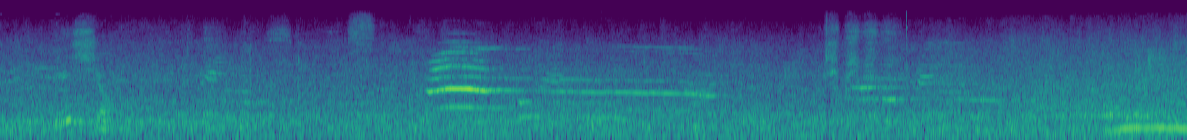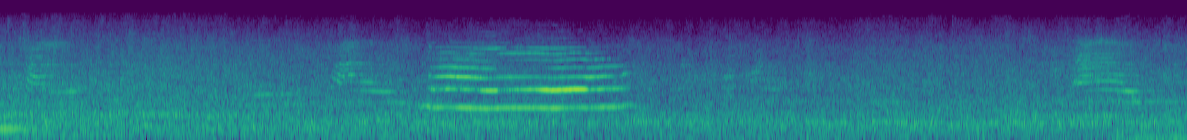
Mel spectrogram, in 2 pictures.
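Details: Turkish Van cat, the white breed from the Lake Van area, gives clear high harmonic meows, one short near the start and a longer pair later, over steady background hiss with faint voices.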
